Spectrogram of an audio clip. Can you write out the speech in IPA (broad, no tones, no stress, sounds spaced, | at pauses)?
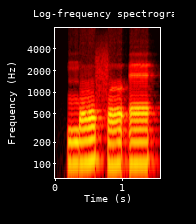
m o f ɤ ʔ ɛ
